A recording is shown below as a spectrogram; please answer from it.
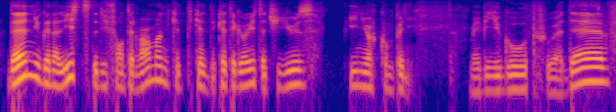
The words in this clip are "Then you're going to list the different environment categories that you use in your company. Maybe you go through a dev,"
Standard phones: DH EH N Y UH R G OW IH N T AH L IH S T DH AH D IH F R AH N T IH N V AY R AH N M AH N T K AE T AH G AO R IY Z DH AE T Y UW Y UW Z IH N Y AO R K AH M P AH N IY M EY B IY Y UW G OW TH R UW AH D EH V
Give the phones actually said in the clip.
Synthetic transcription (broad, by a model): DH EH N Y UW G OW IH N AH L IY S T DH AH D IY F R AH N T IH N V AY AH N M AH N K K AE T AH G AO R IY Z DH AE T Y UW Y UW Z IH N Y AO R K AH M P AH N IY M EY B IY Y UW G OW TH R UW AH D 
